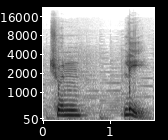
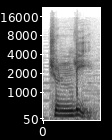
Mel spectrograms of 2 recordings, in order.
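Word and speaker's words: Chun-Li: name will be pronounced Chun Li Chun Li now with Chinese names please try to imitate my pitches because Chinese is a tonal language Chun means spring and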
